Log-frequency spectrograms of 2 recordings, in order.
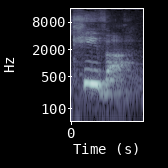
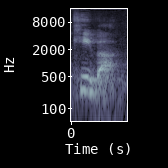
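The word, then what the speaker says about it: Caoimhe: of the two and this is how it's spelled and it's pronounced kiva to me as a person who does not speak the language that this comes from i would never have guessed that this was pronounced kiva and this is a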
